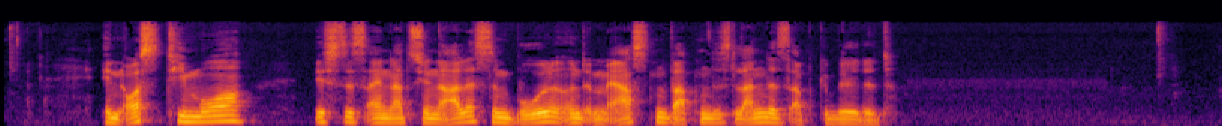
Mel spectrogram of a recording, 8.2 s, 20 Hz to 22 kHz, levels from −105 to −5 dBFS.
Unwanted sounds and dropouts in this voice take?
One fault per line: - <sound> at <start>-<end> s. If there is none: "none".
none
